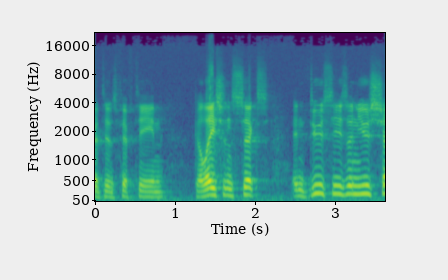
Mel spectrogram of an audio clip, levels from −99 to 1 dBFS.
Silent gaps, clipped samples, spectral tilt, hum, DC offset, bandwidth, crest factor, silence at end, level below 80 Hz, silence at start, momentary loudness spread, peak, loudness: none; 0.2%; -4.5 dB/octave; none; under 0.1%; over 20 kHz; 16 dB; 0 s; -44 dBFS; 0 s; 19 LU; 0 dBFS; -15 LUFS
